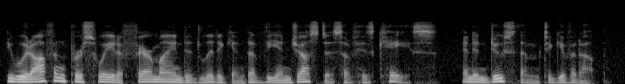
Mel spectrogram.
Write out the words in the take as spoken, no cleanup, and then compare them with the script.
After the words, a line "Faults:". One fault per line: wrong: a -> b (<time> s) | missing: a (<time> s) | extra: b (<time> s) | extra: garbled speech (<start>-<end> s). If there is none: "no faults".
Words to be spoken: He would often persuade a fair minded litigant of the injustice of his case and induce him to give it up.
He would often persuade a fair minded litigant of the injustice of his case and induce them to give it up.
Faults:
wrong: him -> them (5.1 s)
